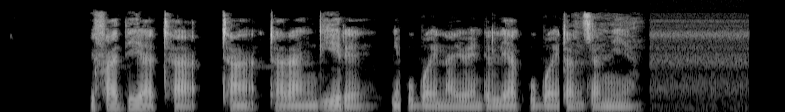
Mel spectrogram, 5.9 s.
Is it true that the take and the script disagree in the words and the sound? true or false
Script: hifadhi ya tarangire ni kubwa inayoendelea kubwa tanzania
false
